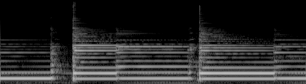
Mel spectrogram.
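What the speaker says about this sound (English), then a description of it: "the first one I want to look at is called a hammer-on" A guitar G string picked, then sounded again by hammering a finger down onto a higher fret of the ringing string: clear sustained tones with sharp attacks and a small step up in pitch, repeated several times, close and alone.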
